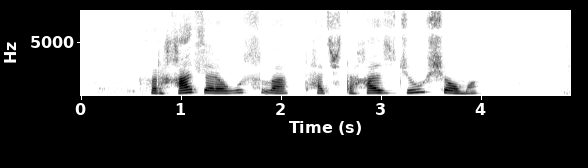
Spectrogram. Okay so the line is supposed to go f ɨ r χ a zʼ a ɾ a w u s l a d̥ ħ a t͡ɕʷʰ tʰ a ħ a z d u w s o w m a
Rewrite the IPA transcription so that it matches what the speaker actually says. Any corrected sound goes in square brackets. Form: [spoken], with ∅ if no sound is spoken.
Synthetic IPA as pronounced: f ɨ r χ a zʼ a ɾ a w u s l a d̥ ħ a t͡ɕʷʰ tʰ a [χ] a z [d͡ʒ] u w [ʃ] o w m a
